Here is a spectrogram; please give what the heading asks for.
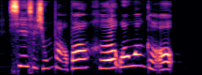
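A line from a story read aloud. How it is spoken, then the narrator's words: Loud butterfly. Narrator (Chinese): 一只蝴蝶，大声说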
